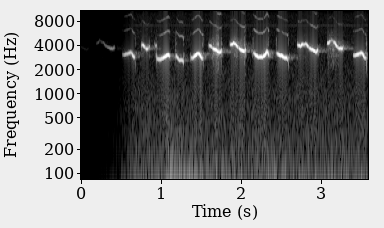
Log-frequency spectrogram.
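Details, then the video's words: Softer passage of the Pijé-Pijé training song from Suriname by a Chestnut-bellied seed-finch: about a dozen clear, separate whistled notes, each slurring up or down, at a brisk, even pace. "BEST TRAINING SONG "PIJE-PIJE" Picolet = Curió = Chestnut-bellied Seed-finch = Oryzoborus angolensis"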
